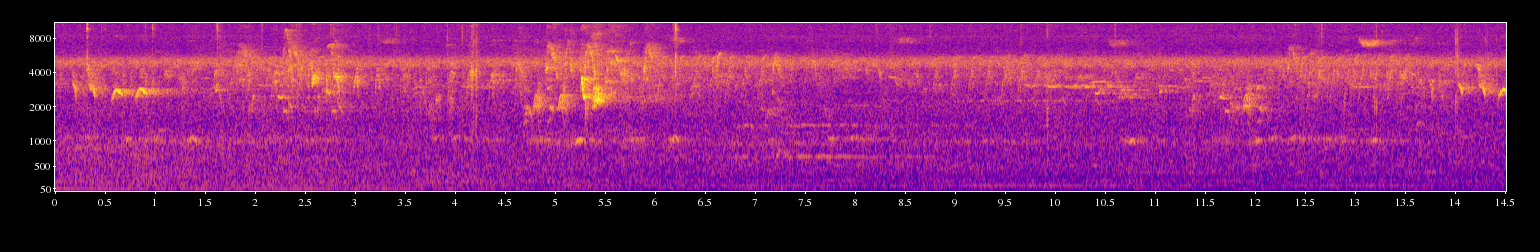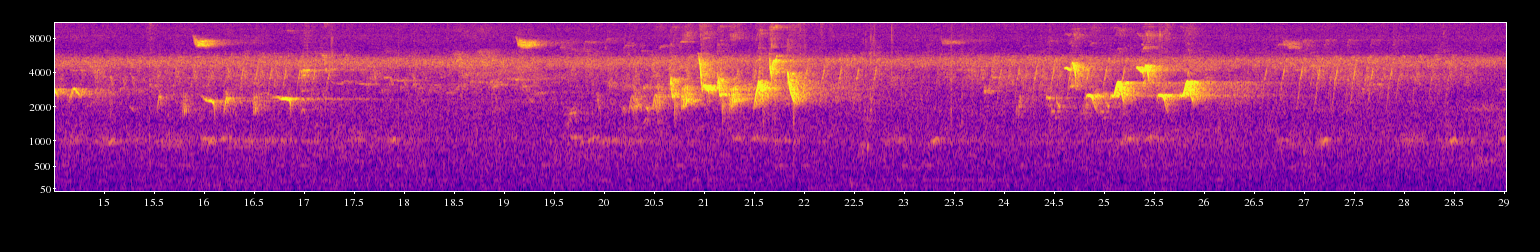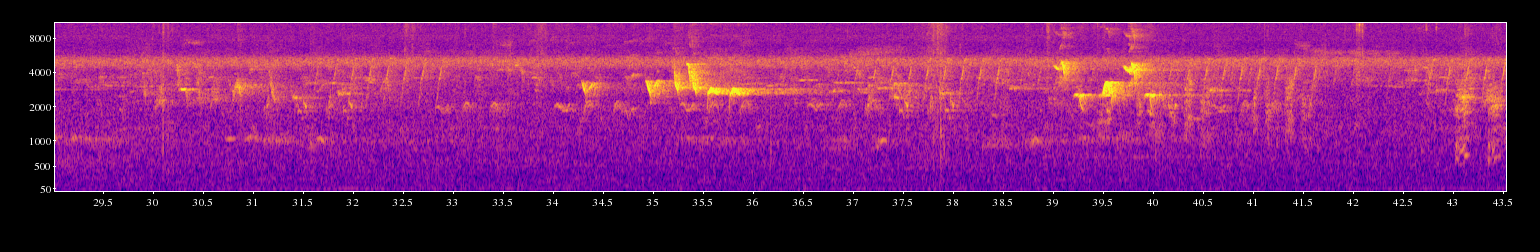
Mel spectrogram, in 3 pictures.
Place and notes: {"title": "TaoMi 綠屋民宿, Nantou County - Early morning", "date": "2015-04-29 05:39:00", "description": "Crowing sounds, Bird calls, Frogs chirping, Early morning\nZoom H2n MS+XY", "latitude": "23.94", "longitude": "120.92", "altitude": "503", "timezone": "Asia/Taipei"}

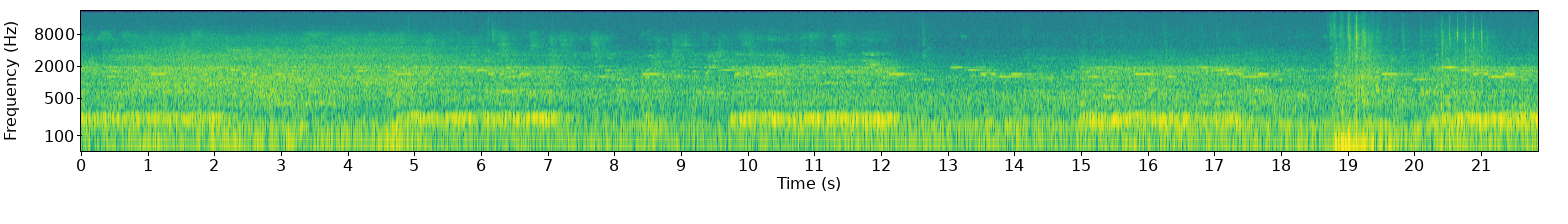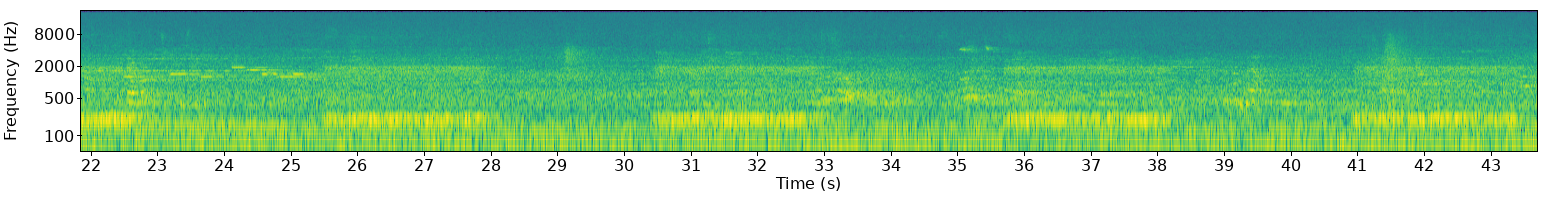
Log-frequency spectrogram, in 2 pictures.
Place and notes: {"title": "Ascolto il tuo cuore, città. I listen to your heart, city. Several chapters **SCROLL DOWN FOR ALL RECORDINGS** - Saturday afternoon without passages of plane in the time of COVID19 Soundscape", "date": "2020-05-09 14:59:00", "description": "\"Saturday afternoon without passages of plane in the time of COVID19\" Soundscape\nChapter LXXI of Ascolto il tuo cuore, città. I listen to your heart, city.\nSaturday May 9th 2020. Fixed position on an internal (East) terrace at San Salvario district Turin, sixty days after (but sixth day of Phase 2) emergency disposition due to the epidemic of COVID19.\nStart at 2:59 p.m. end at 4:00 p.m. duration of recording 01:01:00", "latitude": "45.06", "longitude": "7.69", "altitude": "245", "timezone": "Europe/Rome"}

